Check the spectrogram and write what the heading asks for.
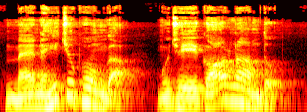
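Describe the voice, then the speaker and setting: A man voicing a stubborn divine boy who keeps demanding names, speaking slowly and insistently in a storybook telling. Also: medium pitch, very animated, dark tone, reverberant. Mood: defiant. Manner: slow, insistent, defiant. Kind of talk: storybook narration.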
